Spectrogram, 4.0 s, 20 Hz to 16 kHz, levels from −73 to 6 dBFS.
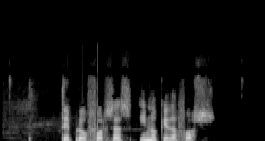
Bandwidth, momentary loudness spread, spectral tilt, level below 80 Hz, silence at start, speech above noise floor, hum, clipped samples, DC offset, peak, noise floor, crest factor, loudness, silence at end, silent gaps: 9.2 kHz; 7 LU; -5.5 dB/octave; -38 dBFS; 0.45 s; 45 dB; none; under 0.1%; under 0.1%; 0 dBFS; -61 dBFS; 18 dB; -16 LUFS; 0.8 s; none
